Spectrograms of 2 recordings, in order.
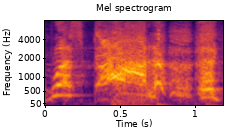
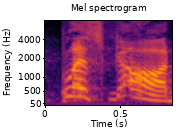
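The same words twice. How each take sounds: First: It is screamed loudly like a preacher. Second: It is said in a calm, normal voice.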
